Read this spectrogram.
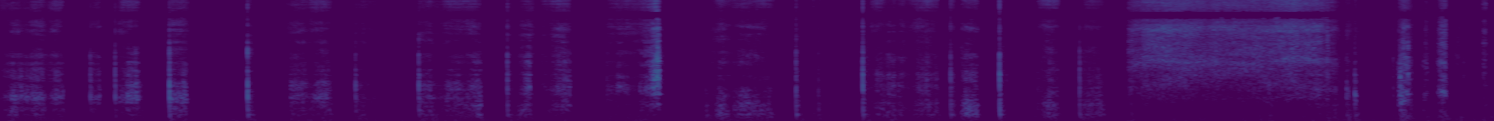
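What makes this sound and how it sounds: Long nails scratch and trace over the lid of a closed, hollow white lettered cardboard phone case box. A series of short, dry, papery scratch strokes is heard, then a longer continuous rasping rub before the short strokes resume. The sound is quiet and mid-to-high pitched, with no ring after each stroke.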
